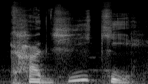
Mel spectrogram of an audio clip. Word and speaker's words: Kajiki: Well, that typhoon that is typhoon Kajiki. That is the pronunciation.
